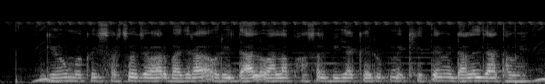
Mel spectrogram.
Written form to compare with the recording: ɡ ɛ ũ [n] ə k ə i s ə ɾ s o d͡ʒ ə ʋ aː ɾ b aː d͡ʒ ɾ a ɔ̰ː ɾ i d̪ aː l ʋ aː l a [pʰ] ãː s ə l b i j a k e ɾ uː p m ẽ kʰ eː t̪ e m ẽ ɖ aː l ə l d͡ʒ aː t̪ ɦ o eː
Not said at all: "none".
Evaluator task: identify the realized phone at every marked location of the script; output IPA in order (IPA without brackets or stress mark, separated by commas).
m, pʰ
